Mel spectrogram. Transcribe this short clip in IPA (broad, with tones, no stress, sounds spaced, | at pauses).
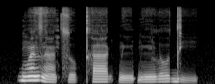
ɡʷ ã˦ z ã˨ t͡s o˨ kʰ aː˦ k͡p ĩ˨ ɓ ĩ˦ l o˦ d i˨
